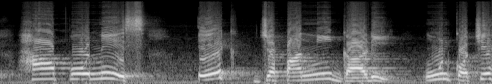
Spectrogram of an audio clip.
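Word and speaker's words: japonés: हापोनेस, अब स्पेनिश में जे को हम ह में प्रोनाउंस कर रहे हैं, हापोनेस।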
